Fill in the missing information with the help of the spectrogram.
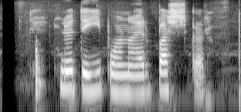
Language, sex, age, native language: Icelandic, male, 8, Icelandic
